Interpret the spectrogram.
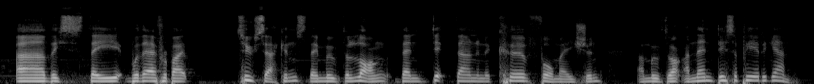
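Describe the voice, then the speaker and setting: A man's dark, mellow tone at a fairly high pitch, fairly quick in pace with fairly even intonation, in a dry, close sound with no echo. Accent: South Welsh. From South Wales. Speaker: rapper and musician. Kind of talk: casual chat. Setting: stage with audience.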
